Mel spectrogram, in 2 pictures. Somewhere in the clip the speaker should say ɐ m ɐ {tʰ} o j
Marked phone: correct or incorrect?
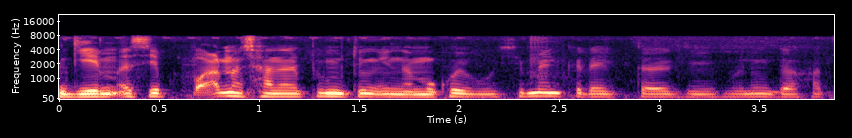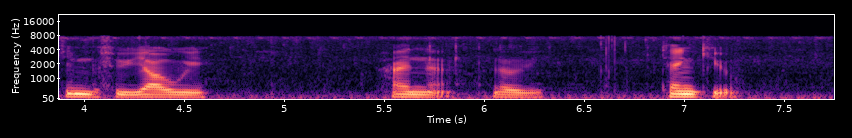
incorrect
